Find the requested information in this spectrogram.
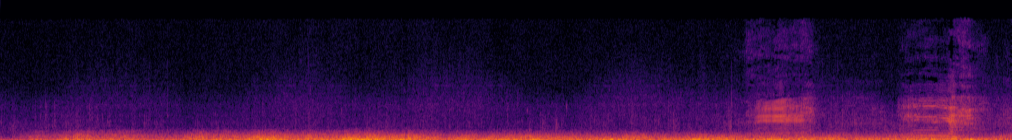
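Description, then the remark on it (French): A heavy thunderstorm at night with deep, continuous rolling thunder rumbling loudly throughout, joined near the end by a couple of short animal bleats like sheep or goats. “La nuit vint, et un terrible orage éclata.”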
